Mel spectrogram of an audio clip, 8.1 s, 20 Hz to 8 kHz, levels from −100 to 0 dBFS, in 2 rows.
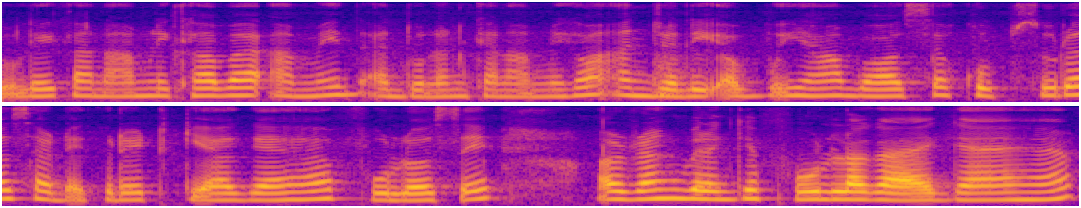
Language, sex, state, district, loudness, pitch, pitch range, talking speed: Hindi, female, Bihar, Katihar, -20 LUFS, 215 Hz, 205-235 Hz, 245 wpm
